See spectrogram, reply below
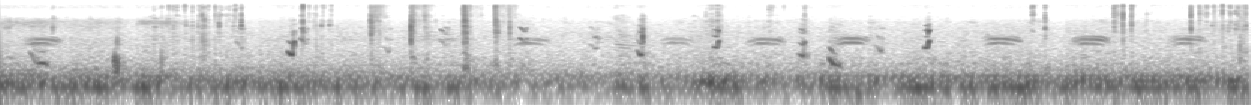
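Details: Francolin, also called partridge or teetar, repeating a short, hoarse, two-part call about every half second in a steady series, with clicks and a constant low background rumble.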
